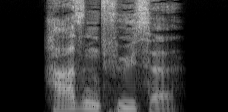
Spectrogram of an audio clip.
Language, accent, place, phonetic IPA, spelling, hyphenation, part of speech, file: German, Germany, Berlin, [ˈhaːzənfʏːsə], Hasenfüße, Ha‧sen‧fü‧ße, noun, De-Hasenfüße.ogg
- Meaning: nominative/accusative/genitive plural of Hasenfuß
